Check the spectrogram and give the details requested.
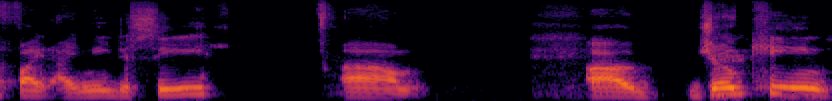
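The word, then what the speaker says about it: Joaquin: I need to see Joe Keene Buckley is that how you say it joki yeah he's actually got a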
